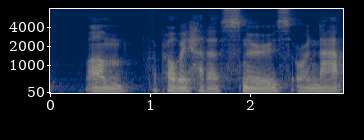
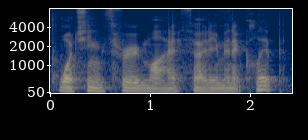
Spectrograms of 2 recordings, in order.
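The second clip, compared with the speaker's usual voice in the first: ordinary delivery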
